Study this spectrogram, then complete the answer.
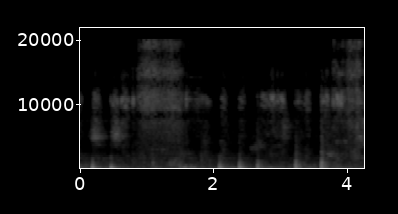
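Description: A pen or pencil scratches quickly across paper while practice factoring problems are written out by hand, in short bursts of close, quiet strokes with brief pauses between.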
